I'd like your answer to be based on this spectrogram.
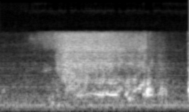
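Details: Speaker's own mechanical ventilator, heard in the background while he talks on his podcast: a mechanical ventilator breath cycle.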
